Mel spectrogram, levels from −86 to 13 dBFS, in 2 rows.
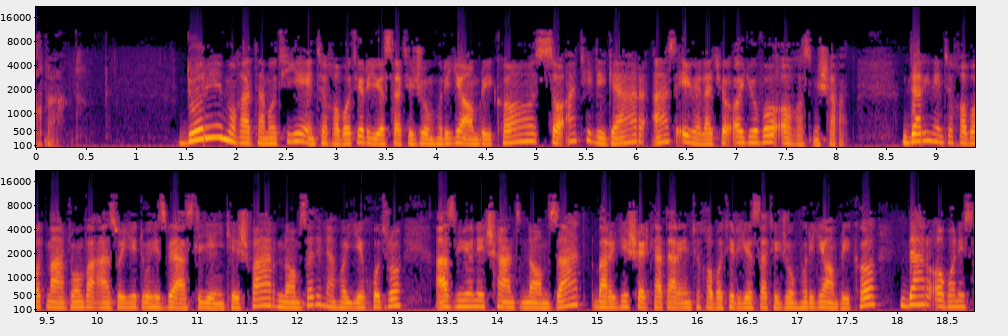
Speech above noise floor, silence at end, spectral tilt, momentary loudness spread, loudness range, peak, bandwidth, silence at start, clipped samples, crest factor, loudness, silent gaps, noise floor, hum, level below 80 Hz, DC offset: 25 dB; 0 s; -5.5 dB/octave; 4 LU; 2 LU; 0 dBFS; 11 kHz; 0 s; 0.5%; 12 dB; -13 LUFS; none; -38 dBFS; none; -38 dBFS; under 0.1%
